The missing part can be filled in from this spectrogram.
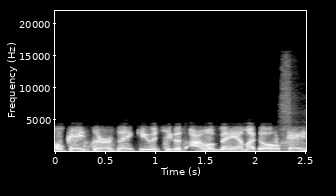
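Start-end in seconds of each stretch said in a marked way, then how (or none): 0.0-1.0 pitched-up, mocking, overly polite, sarcastic tone. Retelling his reply to a rude worker who called him wheelchair guy: retelling a mock-polite reply. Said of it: "mocking reply to rude worker".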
